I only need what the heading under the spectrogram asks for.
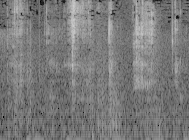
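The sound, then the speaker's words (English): Crunchy chewing of Thai green curry Pringles crisps, a run of crisp, crackly bites and grinding crunches in an irregular rhythm, fairly quiet with no talking. “Fine, I shall put one of these Thai green curry Pringles in my mouth.”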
